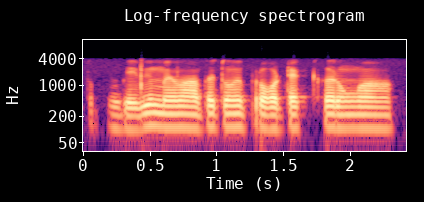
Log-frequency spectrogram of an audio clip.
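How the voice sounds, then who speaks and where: A man's voice: fairly low pitch, monotone, fairly quick, smooth, no echo. Young guy teasing his gf on a call, tinny phone sound, dry. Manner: teasing, playful. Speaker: boyfriend in comedy phone call. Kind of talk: scripted comedic phone banter.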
